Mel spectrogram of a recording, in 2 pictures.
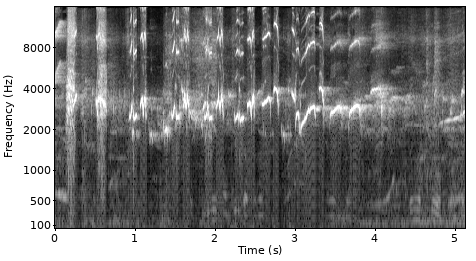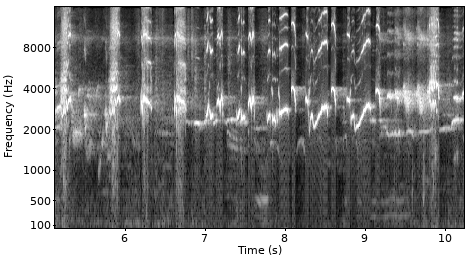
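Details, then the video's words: Female oriental magpie-robin kept at home, singing hard and loudly through varied repertoire phrases: dense, high whistled upslurs and chirps with sharp clicking accents, flowing almost without pause across the whole stretch. "KACER RUMAHAN IKUT GACOR BONGKAR ISIAN SERTA NGOTOT || KACER BETINA"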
